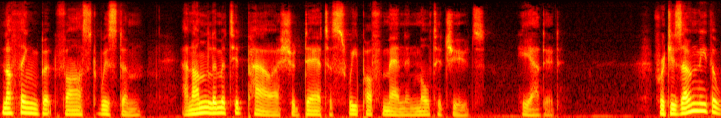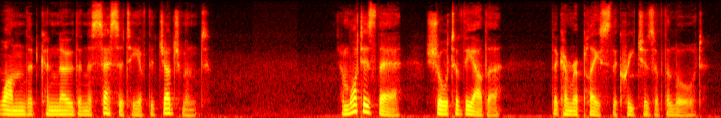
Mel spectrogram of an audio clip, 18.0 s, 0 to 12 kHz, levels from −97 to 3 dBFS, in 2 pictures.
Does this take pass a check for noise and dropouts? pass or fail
pass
